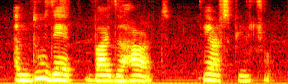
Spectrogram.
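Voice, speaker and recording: A woman speaks with a Portuguese accent at a medium pitch. Her voice is somewhat breathy. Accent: Portuguese-speaking, non-native English. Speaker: tarot reader. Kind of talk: casual monologue. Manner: halting, many fillers.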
